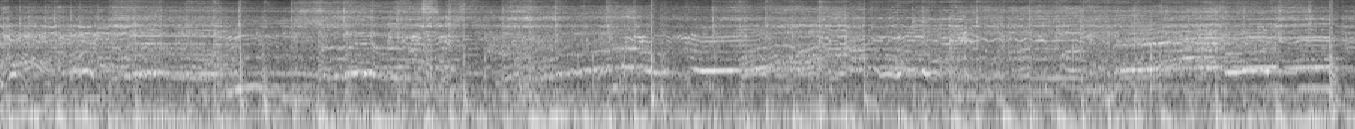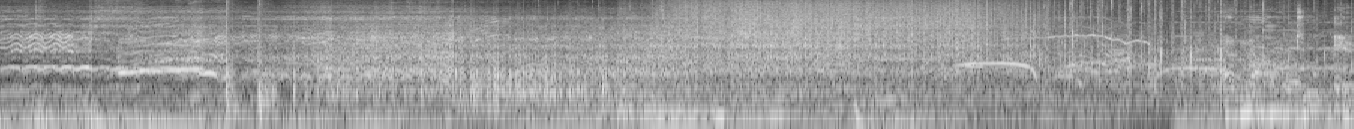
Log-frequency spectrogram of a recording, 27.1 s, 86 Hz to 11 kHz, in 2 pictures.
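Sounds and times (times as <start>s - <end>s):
fireworks exploding: 0.0s - 25.2s.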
